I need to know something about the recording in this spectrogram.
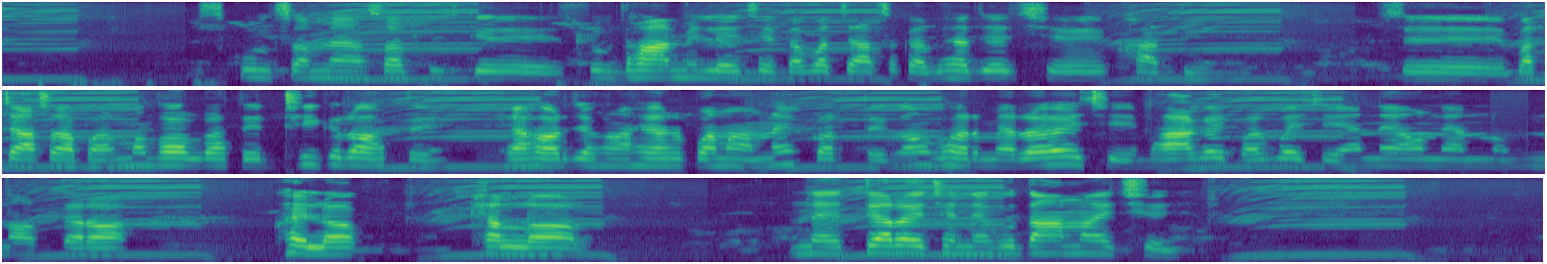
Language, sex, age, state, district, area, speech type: Maithili, female, 45-60, Bihar, Madhepura, urban, spontaneous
